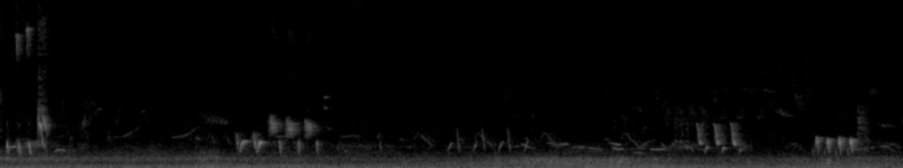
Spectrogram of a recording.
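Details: Nightingales at Braziers Meadow, Orwell Country Park, deliver several separate phrases: bursts of loud repeated notes, short chirps and brief trills spaced across the recording, with quieter gaps and a constant low background rumble.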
